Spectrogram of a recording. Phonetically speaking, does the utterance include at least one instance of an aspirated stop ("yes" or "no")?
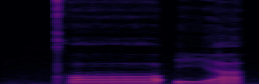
yes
